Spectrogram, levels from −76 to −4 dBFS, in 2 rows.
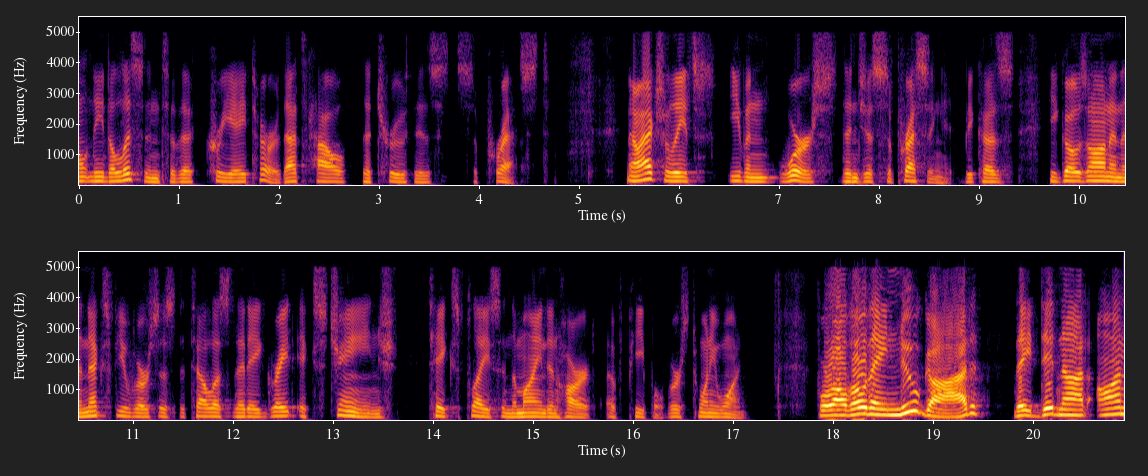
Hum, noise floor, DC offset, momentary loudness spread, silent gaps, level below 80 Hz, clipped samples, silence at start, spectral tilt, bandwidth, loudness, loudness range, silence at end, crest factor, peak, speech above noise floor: none; -50 dBFS; under 0.1%; 19 LU; none; -50 dBFS; under 0.1%; 0 s; -9.5 dB/octave; 5.2 kHz; -14 LUFS; 11 LU; 0 s; 14 dB; 0 dBFS; 36 dB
